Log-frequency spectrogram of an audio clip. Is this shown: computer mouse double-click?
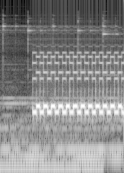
no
